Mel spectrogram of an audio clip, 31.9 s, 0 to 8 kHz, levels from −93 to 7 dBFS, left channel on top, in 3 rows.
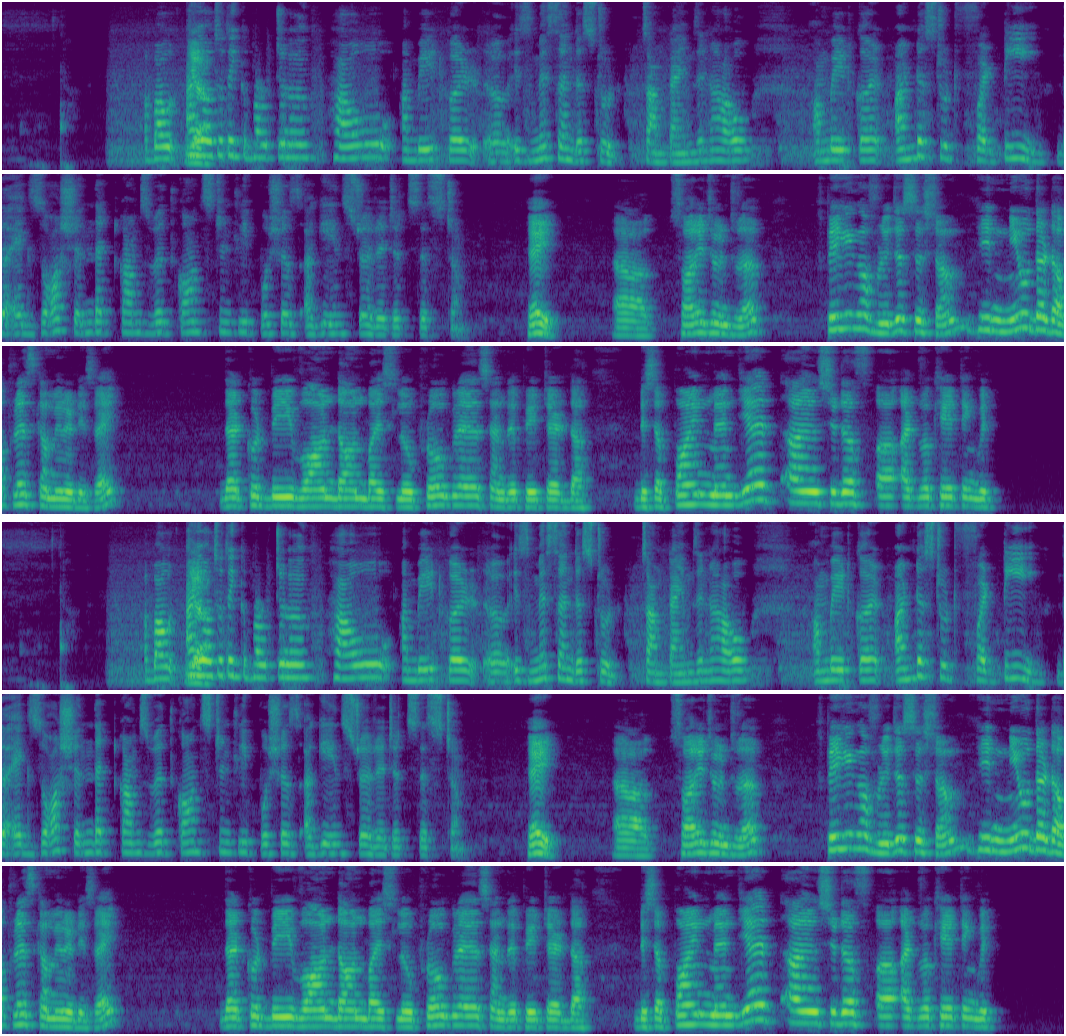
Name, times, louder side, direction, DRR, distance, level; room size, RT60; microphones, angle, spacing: voice 1, 1.4-6.2 6.4-7.8 8.1-15.2, right 3 dB, 70° right, 0.8 m, -26 dB
voice 2, 16.7-17.1 17.4-18.2 18.9-22.4 23.4-27.1 27.6-31.1, right 1 dB, 10° right, 0.4 m, -20 dB
3.6 x 2.9 x 2.8 m
head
